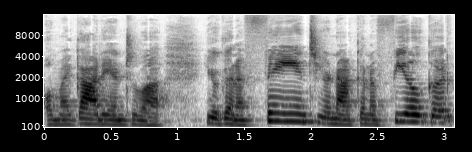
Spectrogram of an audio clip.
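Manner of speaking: ordinary talk, nothing marked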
